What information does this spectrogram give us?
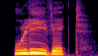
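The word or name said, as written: ULIGEVÆGT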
